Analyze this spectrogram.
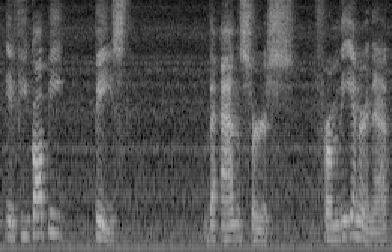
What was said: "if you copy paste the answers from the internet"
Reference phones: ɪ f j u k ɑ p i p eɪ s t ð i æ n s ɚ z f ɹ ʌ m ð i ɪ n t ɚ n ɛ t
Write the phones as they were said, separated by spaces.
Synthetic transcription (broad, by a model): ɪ f j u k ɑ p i b eɪ s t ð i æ n s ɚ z f ɹ ʌ m ð i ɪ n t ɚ n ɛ t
